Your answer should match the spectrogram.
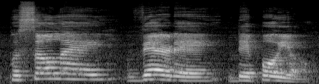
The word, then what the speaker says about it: pozole verde de pollo: Well, we're making how you say it? Pozole verde de pollo.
